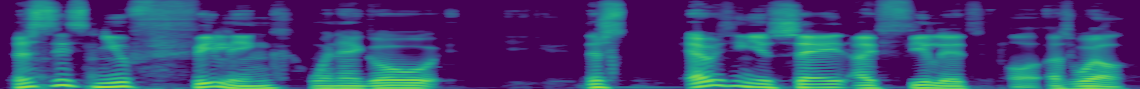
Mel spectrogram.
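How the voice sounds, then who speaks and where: A man's voice: lowish voice, big pitch swings, moderate pace, no echo, studio quality. A man from Uruguay hosting a podcast, talking in a reflective, rambling way and swearing casually. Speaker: podcast host.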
